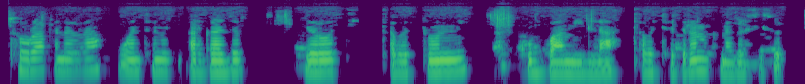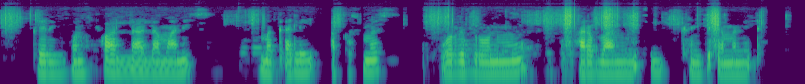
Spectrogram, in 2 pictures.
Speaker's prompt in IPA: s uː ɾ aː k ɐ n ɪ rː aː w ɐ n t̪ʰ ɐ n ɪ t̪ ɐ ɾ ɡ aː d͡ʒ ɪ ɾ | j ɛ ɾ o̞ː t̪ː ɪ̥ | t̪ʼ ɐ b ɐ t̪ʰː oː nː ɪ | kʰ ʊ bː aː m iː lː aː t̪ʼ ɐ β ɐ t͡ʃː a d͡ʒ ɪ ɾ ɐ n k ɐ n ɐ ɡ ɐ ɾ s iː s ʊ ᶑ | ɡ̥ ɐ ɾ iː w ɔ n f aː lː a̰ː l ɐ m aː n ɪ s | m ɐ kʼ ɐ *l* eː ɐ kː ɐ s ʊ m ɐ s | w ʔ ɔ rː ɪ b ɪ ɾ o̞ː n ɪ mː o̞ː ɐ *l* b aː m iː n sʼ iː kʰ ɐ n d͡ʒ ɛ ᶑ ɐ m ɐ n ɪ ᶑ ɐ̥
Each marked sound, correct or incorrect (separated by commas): correct, incorrect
